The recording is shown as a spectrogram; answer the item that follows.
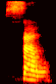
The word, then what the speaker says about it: cell: When that C and E come together, they oftentimes make the S sound instead of the K sound.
